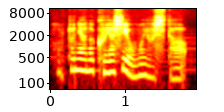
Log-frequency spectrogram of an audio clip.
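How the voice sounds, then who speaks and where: Fairly quick and expressive, her medium-pitched voice sounds warm and husky as she hosts a casual live audio chat. This amateur voice drama actress reminisces, fields listener questions and laughs often at herself, with background music on a muffled lo-fi stream.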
